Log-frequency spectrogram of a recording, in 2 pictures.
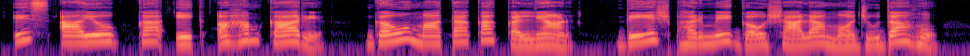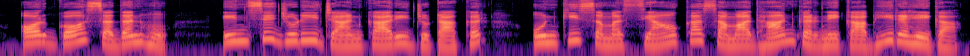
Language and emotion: Hindi, neutral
